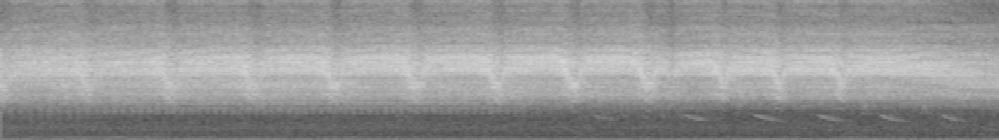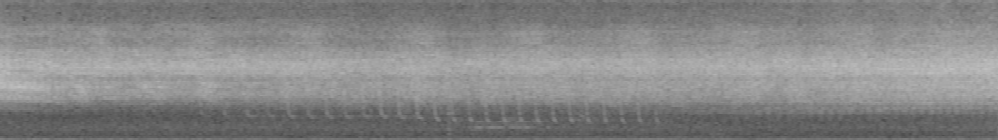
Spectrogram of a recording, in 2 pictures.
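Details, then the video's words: Crickets in a natural outdoor setting on a sunny day, recorded in real time: a high trilling drone pulses rapidly for about ten seconds, then thins and steadies. A few faint descending chirps and a low hum are also heard. "Nature Sounds - Real Time - No Music - Meditation - Crickets"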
